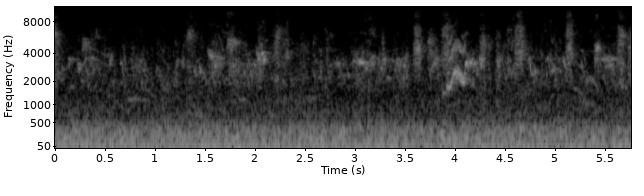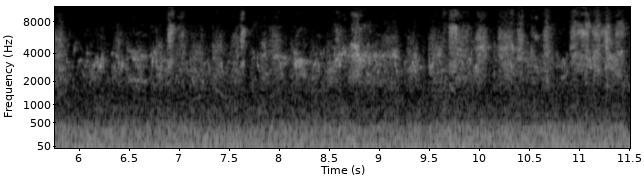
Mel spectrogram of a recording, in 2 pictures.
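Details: Cockatiel making what are described as pretty love sounds: busy, high chirps and short squeaky notes in quick, irregular bursts, with a brief rising note near four seconds, over a steady low hum.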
